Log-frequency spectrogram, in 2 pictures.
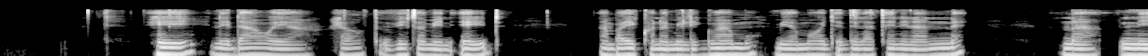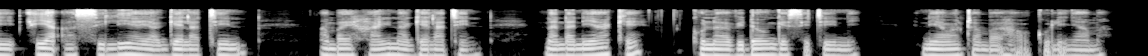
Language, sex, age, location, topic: Swahili, male, 25-35, Nairobi, health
